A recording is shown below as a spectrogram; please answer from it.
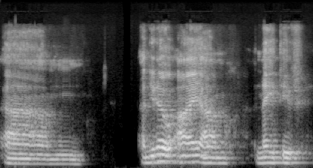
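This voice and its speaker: A man's voice: mid-range voice, extremely slow, darkish tone, reverberant. A man whose native language is Italian, giving a hesitant conference talk on an online panel, with many fillers and restarts. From Italy.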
